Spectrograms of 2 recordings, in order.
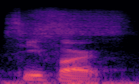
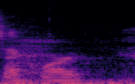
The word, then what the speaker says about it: Sequart: The company's called Seafart. No, Sequart. I said Sequart, and he corrected me, so I'm assuming it's Sequart.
